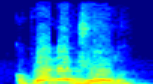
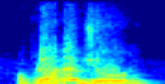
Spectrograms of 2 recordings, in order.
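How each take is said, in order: Both takes have the same delivery.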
